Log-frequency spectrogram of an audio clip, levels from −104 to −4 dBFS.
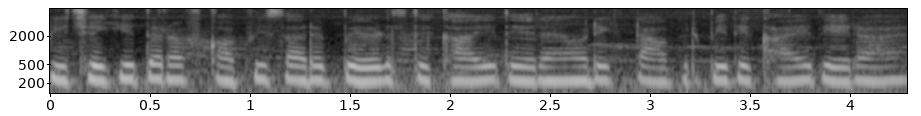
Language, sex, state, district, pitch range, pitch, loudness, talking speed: Hindi, female, Chhattisgarh, Bilaspur, 225-235 Hz, 230 Hz, -41 LUFS, 250 wpm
